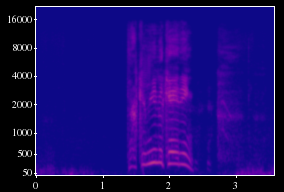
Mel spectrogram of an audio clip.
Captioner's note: laughs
